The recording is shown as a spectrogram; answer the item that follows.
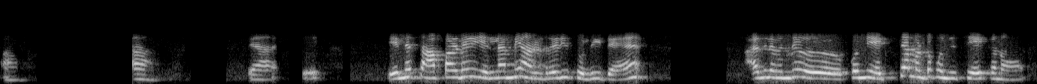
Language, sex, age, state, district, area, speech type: Tamil, female, 30-45, Tamil Nadu, Tirunelveli, urban, conversation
